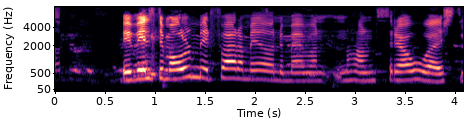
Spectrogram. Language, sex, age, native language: Icelandic, female, 11, Icelandic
